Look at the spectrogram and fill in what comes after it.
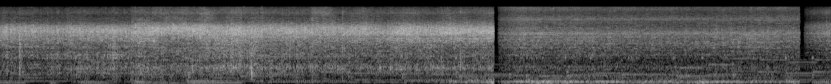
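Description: Halved hog plums sizzling as they fry in a kadai, a steady hiss. It drops abruptly to a quieter sizzle about five seconds in and cuts out briefly near the end.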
